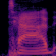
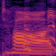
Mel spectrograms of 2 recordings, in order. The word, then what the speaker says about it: Todd: Just say Tad, and I called him Tad. And I was like, hey, Tad, you see your orders up. But Tad. it's spelled with the O, so it was Todd.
